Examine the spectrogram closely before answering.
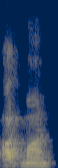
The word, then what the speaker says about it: Atman: means M and again Atman um it's spelled a t m a n but we always say Atma Atma so the N is a silent word but it's spelled Atma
